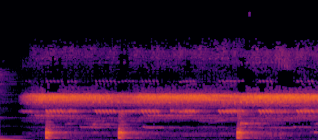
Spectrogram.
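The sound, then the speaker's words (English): In the Amazon, a frog gives three sharp, wooden knocking calls at uneven intervals from some distance away, like someone nailing boards on a roof, over a steady, high-pitched insect drone that runs throughout. “I realized I had so many frogs that I thought I would just devote a podcast to frogs”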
